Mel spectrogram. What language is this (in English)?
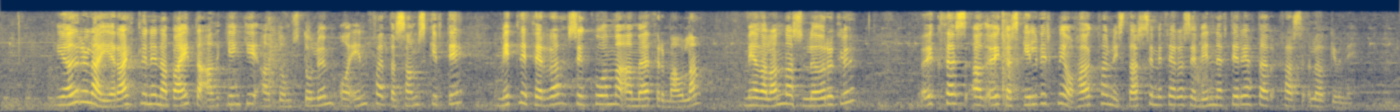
Icelandic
